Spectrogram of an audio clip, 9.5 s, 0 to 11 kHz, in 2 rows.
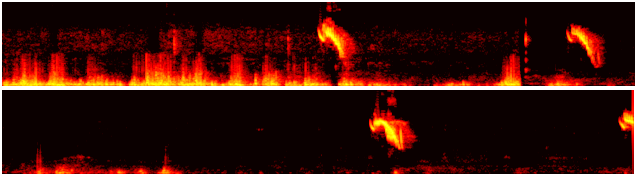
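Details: Citrine wagtail at Taglio di Po (RO), 2 May 2021. Low rumbling noise and knocks open the recording, then four sharp, high, downward-sliding calls follow in otherwise quiet surroundings.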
